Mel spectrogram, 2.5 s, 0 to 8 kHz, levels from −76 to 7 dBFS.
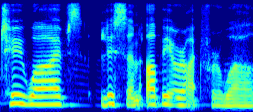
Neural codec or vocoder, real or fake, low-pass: none; real; 7.2 kHz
